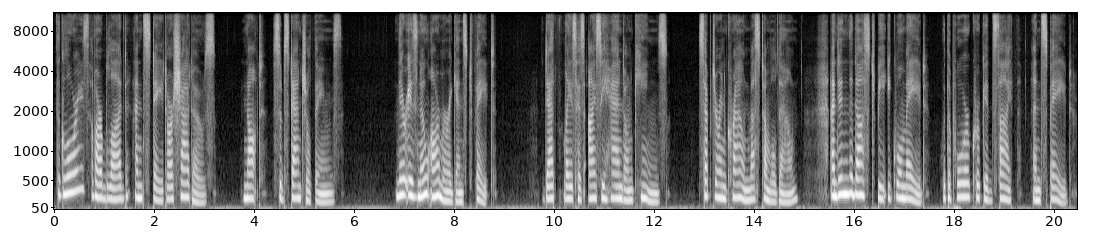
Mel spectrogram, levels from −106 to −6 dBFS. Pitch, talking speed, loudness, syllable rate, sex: 200 Hz, 130 wpm, -18 LUFS, 3.9 syllables/s, female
